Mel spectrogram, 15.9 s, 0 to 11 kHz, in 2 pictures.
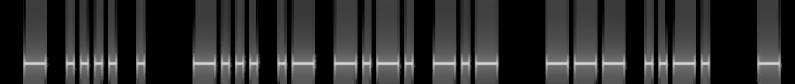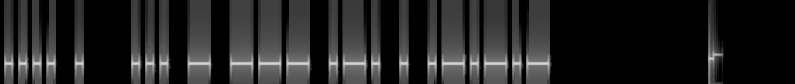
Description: Morse code, heard as a keyed tone, about 17 wpm, 700 Hz. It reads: THE BACK OF THE STORE.
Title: Sentences from Top 1000 Words - Review Part 5 - 17wpm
